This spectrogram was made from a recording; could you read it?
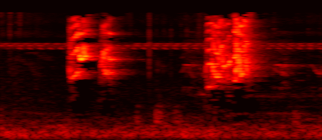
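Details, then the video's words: Morning canary song: two quick trilled bursts followed by a longer rich rolling trill, with a steady high whine and low background rumble. "Canary Bird Sounds Full"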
